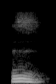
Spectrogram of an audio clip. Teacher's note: Za hembus enggak saudaranya? Enggak. Kan tapi desis.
